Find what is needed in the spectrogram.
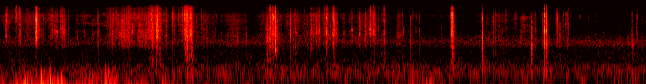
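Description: Bundle of bare grape vine cuttings being handled and tied with twine: irregular light clicks and crackles as the woody sticks knock and rub together and the string is pulled round them, with a low rumble in the first second or so.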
